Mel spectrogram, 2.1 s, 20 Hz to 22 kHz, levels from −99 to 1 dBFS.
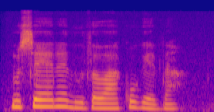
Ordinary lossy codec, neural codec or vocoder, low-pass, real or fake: none; none; 14.4 kHz; real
